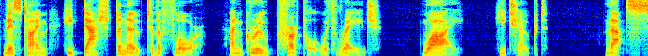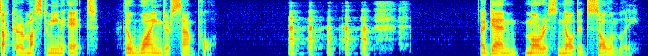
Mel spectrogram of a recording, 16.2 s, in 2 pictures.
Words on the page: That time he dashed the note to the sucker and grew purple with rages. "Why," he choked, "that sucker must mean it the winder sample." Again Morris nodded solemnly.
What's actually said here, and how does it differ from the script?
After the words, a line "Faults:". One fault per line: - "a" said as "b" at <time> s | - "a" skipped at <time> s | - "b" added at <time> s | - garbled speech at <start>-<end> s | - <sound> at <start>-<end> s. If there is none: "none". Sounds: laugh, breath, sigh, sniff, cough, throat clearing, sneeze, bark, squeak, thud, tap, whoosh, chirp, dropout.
This time he dashed the note to the floor and grew purple with rage. "Why," he choked, "that sucker must mean it the winder sample." Again Morris nodded solemnly.
Faults:
- "That" said as "This" at 0.0 s
- "sucker" said as "floor" at 2.0 s
- "rages" said as "rage" at 4.2 s
- laugh at 11.7-13.2 s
